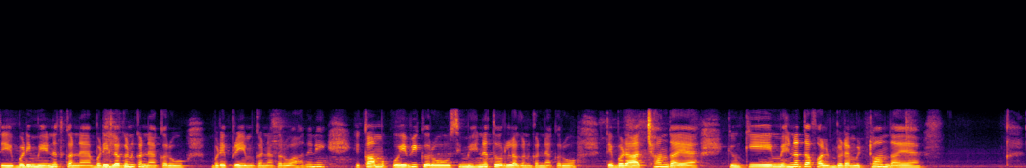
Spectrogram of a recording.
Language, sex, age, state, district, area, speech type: Dogri, female, 45-60, Jammu and Kashmir, Samba, urban, spontaneous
